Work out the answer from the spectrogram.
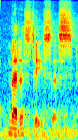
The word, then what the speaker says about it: metastasis: Metastasis.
